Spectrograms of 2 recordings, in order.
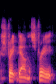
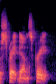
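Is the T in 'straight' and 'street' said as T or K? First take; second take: T; K. First: The words are said with a normal T sound. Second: The T in these words sounds like a K. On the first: "instead of going saying" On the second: "they would say"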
